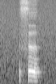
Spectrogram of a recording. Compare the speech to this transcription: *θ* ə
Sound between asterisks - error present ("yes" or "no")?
no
